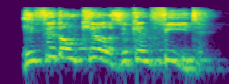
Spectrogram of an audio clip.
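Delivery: full-throated, shrieking scream, very high. Voicing his game character, shoving another character toward a gargoyle; screaming.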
